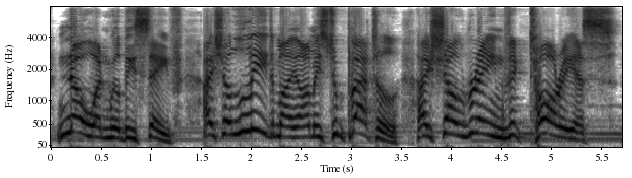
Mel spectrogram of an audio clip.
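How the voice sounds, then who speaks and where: A man voicing a megalomaniac female overlord from a visual novel, making grandiose, menacing, drawn-out declarations. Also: very high voice, expressive, sharp tone, soft background music, pitched above the performer's own voice, exaggerated voice. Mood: grandiose menace. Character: megalomaniac female would-be overlord bent on conquest. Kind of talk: theatrical visual novel villain read-aloud.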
